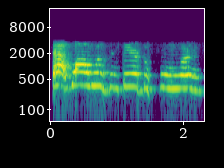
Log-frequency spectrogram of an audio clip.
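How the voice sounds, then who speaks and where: A storyteller voicing a scared, cautious little boy in a high, nervous, pleading voice, in a spooky tale told aloud. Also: steady tone, slow. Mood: worried. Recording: tinny phone-like audio.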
